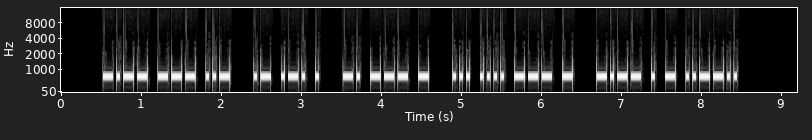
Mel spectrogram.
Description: Morse code, heard as a keyed tone, about 28 wpm, 700 Hz. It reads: YOU ARE NOT SHOT YET?
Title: Sentences from Top 1100 Words 28wpm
